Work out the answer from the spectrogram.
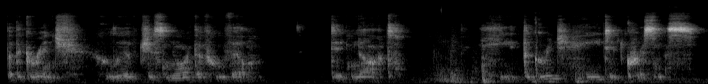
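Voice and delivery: hushed storybook narration; whispery read-aloud narration; 1 story reading. Acted. Reads Grinch story.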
